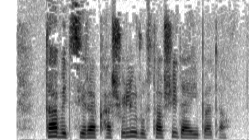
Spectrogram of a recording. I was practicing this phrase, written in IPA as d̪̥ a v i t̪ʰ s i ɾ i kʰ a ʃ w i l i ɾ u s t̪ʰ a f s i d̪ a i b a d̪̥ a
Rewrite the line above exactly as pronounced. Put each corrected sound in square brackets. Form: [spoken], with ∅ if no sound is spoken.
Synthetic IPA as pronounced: d̪̥ a v i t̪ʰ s i ɾ [a] kʰ a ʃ w i l i ɾ u s t̪ʰ a f [ʃ] i d̪ a i b a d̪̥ a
